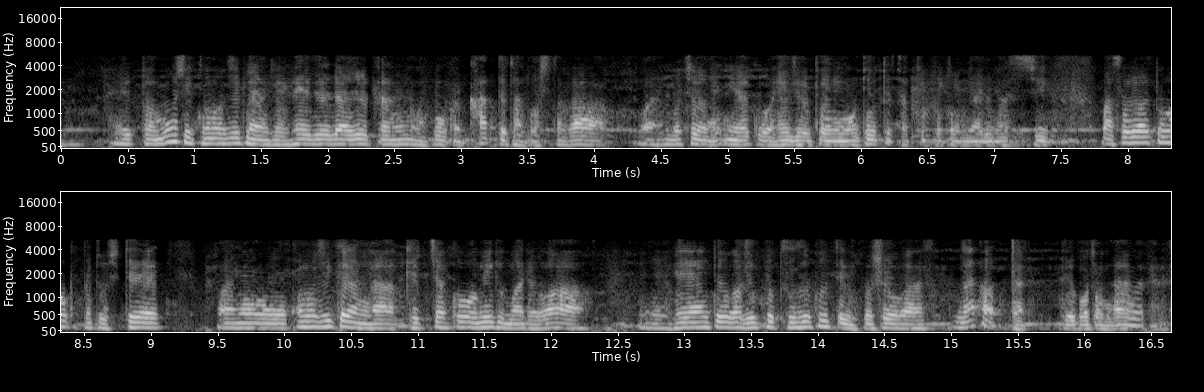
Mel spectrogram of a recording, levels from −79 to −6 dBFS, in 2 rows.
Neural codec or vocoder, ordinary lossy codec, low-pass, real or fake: codec, 16 kHz, 2 kbps, FreqCodec, smaller model; none; 5.4 kHz; fake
